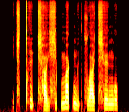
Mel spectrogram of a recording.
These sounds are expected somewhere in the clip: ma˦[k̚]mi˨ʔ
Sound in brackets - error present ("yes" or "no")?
no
